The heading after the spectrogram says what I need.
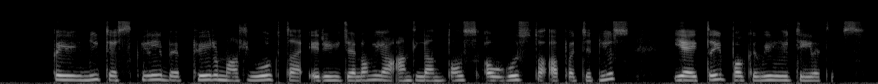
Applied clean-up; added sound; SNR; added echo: neural diffusion model UNIVERSE++.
